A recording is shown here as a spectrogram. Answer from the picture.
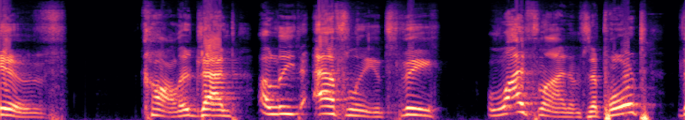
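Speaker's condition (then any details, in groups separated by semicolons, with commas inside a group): Cerebral palsy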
